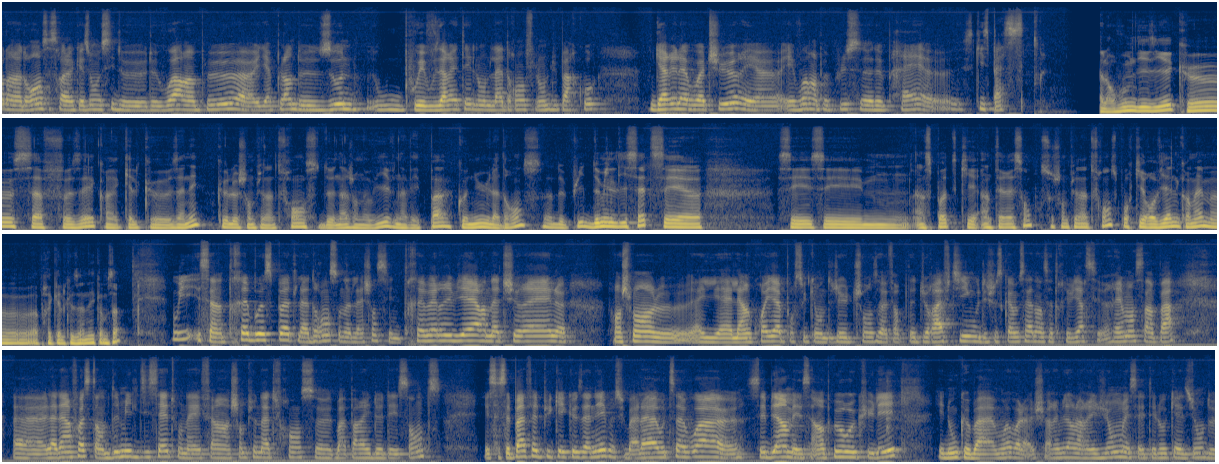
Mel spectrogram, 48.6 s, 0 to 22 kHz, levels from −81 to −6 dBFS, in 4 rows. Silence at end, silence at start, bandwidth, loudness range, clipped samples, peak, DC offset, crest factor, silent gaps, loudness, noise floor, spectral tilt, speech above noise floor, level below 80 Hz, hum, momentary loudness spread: 0 s; 0 s; 18 kHz; 6 LU; under 0.1%; -4 dBFS; 0.2%; 20 dB; none; -25 LUFS; -58 dBFS; -6 dB/octave; 33 dB; -52 dBFS; none; 10 LU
